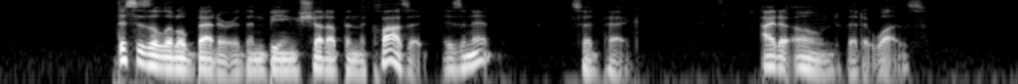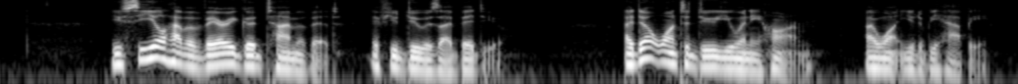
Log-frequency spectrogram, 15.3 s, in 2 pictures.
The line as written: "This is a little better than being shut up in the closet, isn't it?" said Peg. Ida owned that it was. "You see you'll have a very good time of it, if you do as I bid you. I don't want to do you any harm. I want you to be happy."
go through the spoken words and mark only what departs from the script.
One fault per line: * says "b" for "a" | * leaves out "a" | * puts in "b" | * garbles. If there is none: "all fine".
all fine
